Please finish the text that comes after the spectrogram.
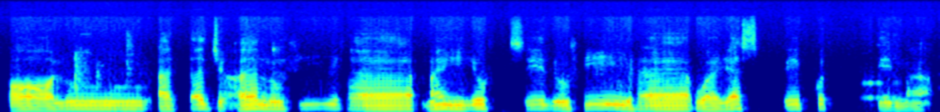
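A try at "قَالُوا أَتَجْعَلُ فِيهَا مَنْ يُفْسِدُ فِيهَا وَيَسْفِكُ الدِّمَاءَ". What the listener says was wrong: Kurang panjang.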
